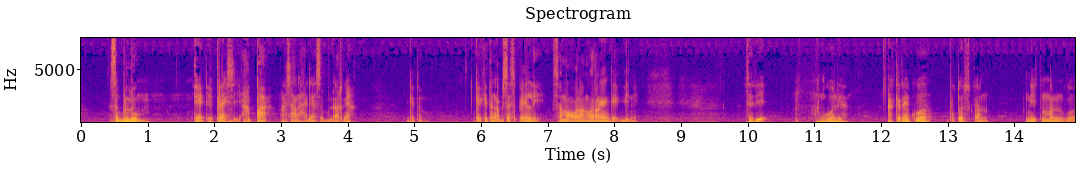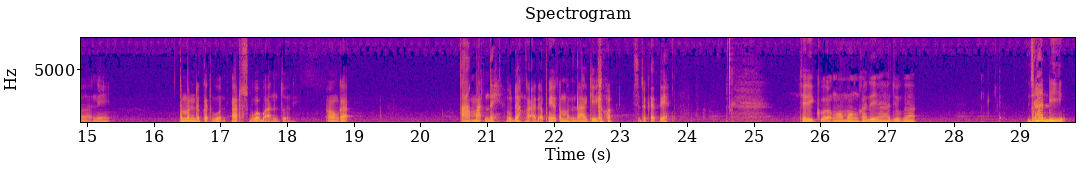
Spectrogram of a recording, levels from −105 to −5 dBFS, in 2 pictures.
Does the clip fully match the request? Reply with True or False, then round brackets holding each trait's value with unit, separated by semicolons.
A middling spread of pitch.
True (3.5 semitones)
